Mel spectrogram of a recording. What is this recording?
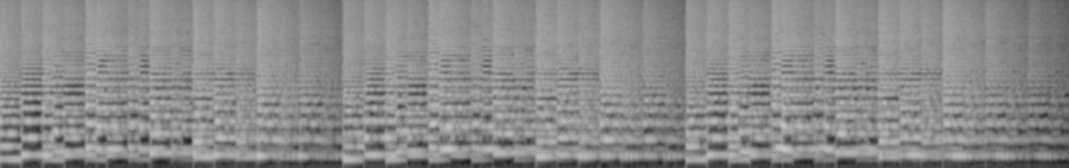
melody synth techno electronic pattern
melody, pattern, electronic, synth, techno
